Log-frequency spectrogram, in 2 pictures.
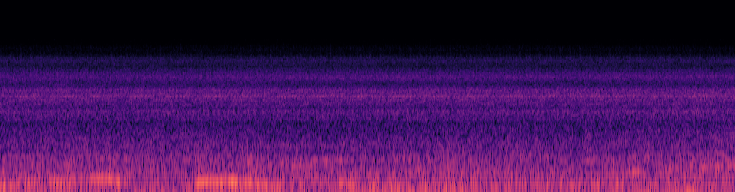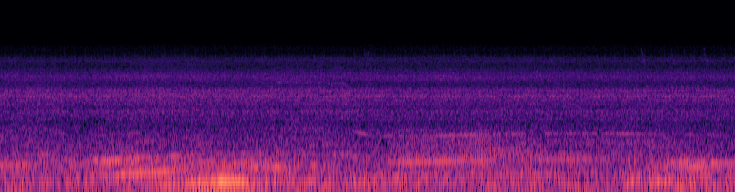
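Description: Steady low rumble of vehicle engines and road traffic. It swells louder about four seconds in and again for a few seconds after about seventeen seconds, as vehicles pass.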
